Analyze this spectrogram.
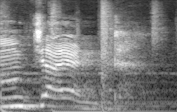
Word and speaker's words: giant: जैसे हम देख लें जायंट, है ना। तो देखिए, जायंट GIANT, है ना। तो आपका जी के बाद क्या आया? आई आया, तो क्या प्रोनाउंस हो रहा है? ज, जायंट, है ना।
